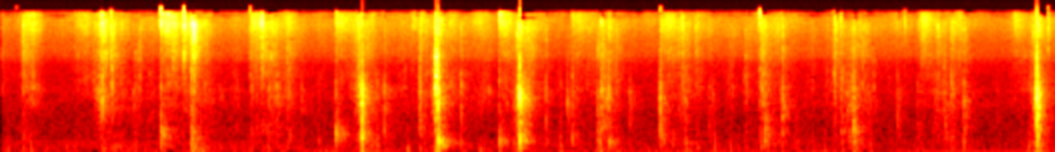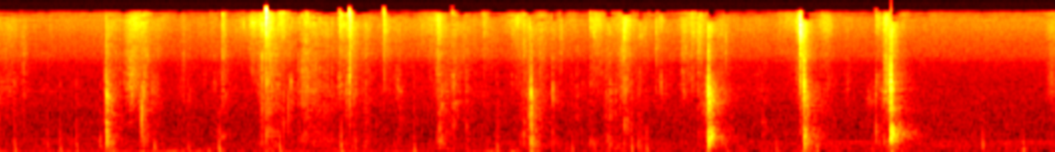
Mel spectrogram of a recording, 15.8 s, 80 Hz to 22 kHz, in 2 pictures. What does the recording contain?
Wood Floor foot steps
Footsteps recorded indoors to recreate someone walking in a small cabin.
Created by :Allan Zepeda
Equipment:Olympus WS-600
step, stepping, woodfloor, footsteps, floors, walking, running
